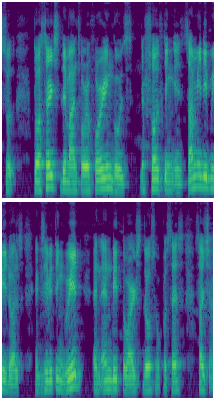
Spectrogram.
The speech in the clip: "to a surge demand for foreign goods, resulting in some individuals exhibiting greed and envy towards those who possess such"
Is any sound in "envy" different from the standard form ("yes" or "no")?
yes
